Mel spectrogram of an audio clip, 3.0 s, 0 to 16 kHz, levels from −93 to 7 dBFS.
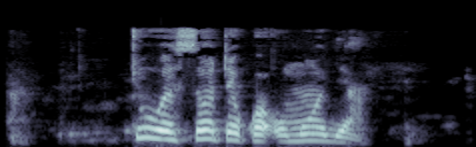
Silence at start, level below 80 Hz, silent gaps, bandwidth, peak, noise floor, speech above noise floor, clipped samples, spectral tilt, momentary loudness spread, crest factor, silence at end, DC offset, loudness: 0.05 s; -68 dBFS; none; 8 kHz; 0 dBFS; -55 dBFS; 41 dB; under 0.1%; -4 dB/octave; 11 LU; 16 dB; 0.7 s; under 0.1%; -15 LUFS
